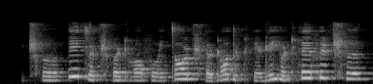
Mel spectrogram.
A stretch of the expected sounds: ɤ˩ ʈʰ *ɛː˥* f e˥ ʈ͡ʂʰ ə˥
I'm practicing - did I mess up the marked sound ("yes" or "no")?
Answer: no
